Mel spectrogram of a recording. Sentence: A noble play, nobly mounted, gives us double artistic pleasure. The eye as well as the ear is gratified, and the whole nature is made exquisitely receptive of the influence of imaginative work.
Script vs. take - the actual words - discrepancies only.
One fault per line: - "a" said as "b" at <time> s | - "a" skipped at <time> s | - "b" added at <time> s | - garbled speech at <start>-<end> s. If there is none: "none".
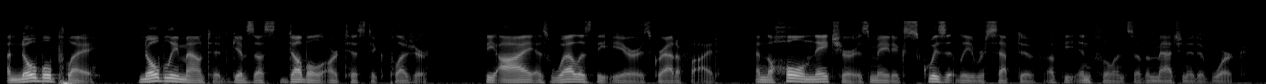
none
